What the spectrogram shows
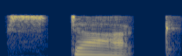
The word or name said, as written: stuck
